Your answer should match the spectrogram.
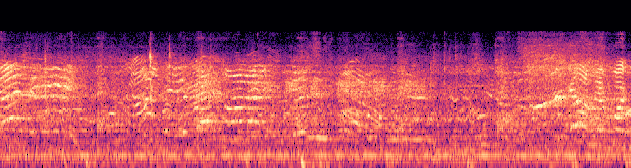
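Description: Children riding a spinning fairground ride, calling out and squealing in high voices again and again, several at once.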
